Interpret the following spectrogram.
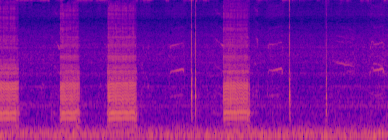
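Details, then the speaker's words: Failing steering servo on an RC truck, likely with the wrong servo horn (the original had a spacer): short buzzing bursts as it steers with sharp irregular clicks between them, not caused by rubbing; the servo later stops spinning. "here you go that's the servo noise and I don't think it's because it's rubbing"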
